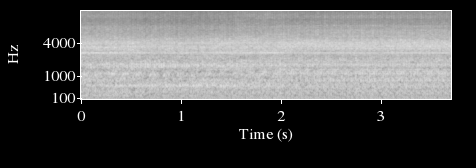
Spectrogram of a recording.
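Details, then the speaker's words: CASE 6TA-830 diesel, first start after priming oil: steady, even, quiet idle with a smooth hiss, no knocking, misfire or smoke. Normal diesel idle. "Шепчет, блин, шепчет. Дыма нет вообще."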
